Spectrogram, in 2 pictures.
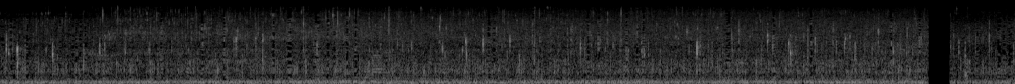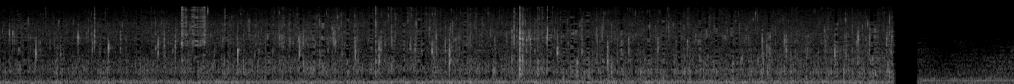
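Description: Tempura-battered catfish fillets deep-frying in hot oil: a steady sizzle full of small crackling pops. The sizzle drops out briefly about nine seconds in and stops abruptly near the end.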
